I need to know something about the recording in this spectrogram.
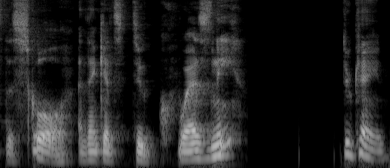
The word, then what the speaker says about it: Duquesne: I don't know how to pronounce the school. I think it's Duquesne.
